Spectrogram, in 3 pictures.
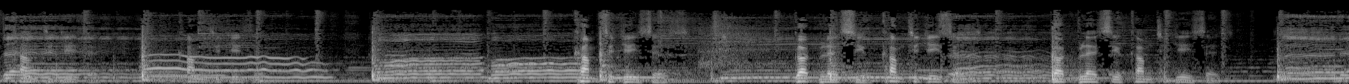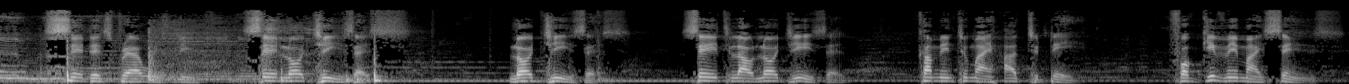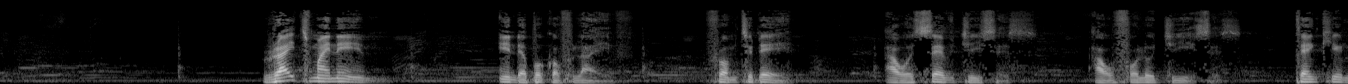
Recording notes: Preached at the Doxa Service.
